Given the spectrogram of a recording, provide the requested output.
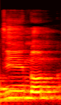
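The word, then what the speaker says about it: دِين: yadinu kemudian menjadi mazdar kalau dalnya itu di fathah dainun dainun artinya hutang tapi kalau dalnya di kasrah dinun artinya adalah agama jadi walaupun th Dal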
